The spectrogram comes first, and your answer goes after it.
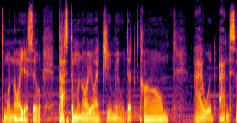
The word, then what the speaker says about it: Monoyer: Pastor, Pastor, Monoyer, Monoyo, or pronounced Monoyer.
